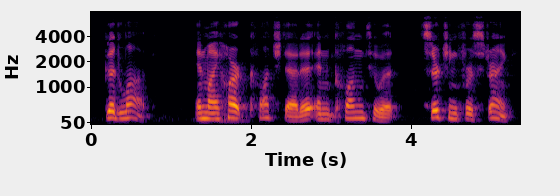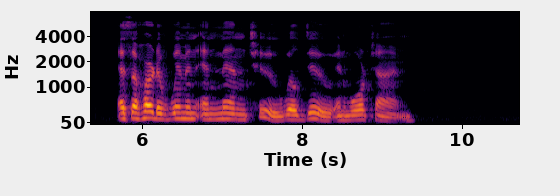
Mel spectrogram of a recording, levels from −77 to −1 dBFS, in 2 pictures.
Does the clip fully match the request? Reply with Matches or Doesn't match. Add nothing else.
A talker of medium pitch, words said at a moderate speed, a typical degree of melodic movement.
Matches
